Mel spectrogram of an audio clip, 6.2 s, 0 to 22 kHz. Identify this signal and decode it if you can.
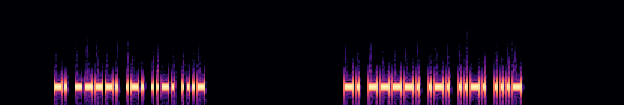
Morse code, heard as a keyed tone, about 52 wpm, 700 Hz. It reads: N9RFV N9RFV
